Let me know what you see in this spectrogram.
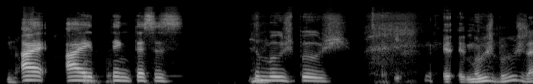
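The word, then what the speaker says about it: amuse-bouche: A moose boosh. Oh, moose. A moose? A moose. Moose. A Like moose. moose. A moose boosh. Like Mooze, like pronounced like moose.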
